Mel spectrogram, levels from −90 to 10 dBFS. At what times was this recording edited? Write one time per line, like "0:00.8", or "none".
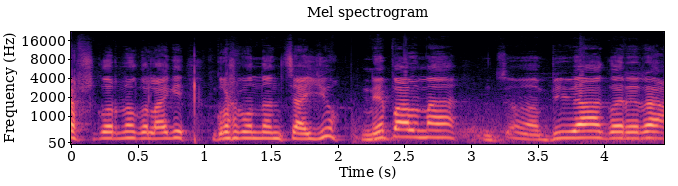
0:02.1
